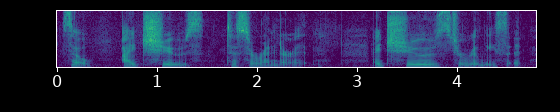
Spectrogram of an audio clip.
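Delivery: low, hushed self-talk, resigned to not knowing; quiet surrender. Acted. Speaker models telling the brain to surrender, quiet and low. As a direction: speak softly and low, letting the puzzle go.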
